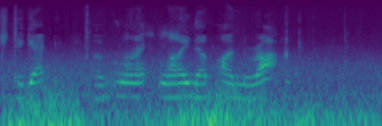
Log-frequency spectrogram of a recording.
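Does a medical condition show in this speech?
Yes: cerebral palsy; from birth, wheelchair.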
